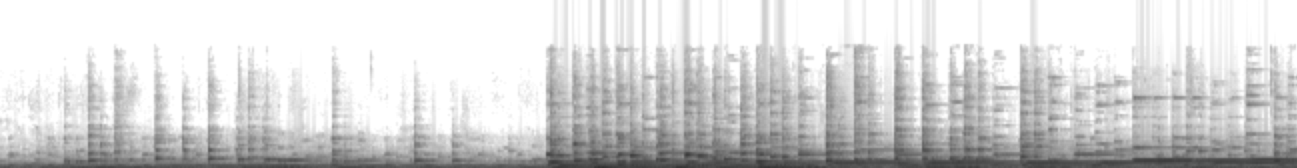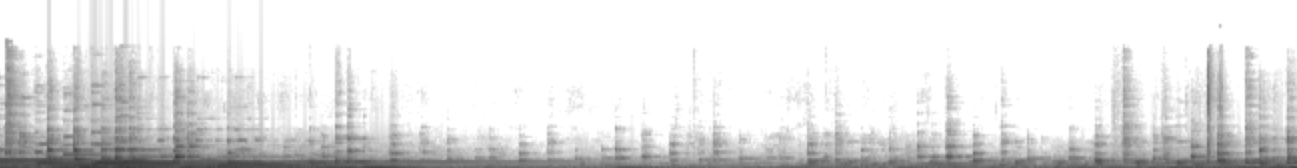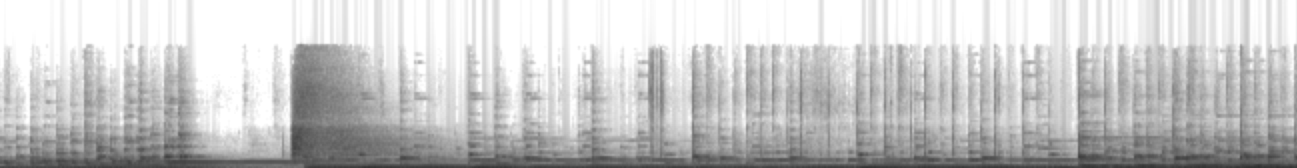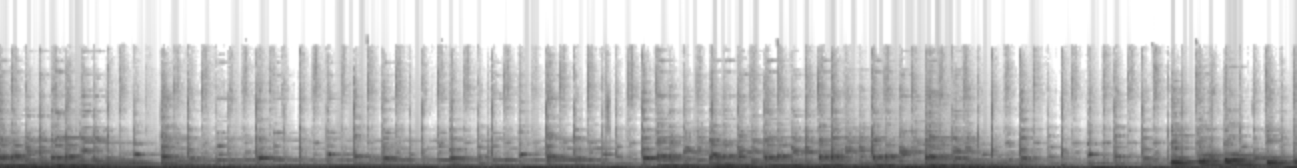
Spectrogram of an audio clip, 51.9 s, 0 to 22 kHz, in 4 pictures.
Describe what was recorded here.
Bumerang band (Zagreb, HR), gig. You can hear marimbas and various percussion instrument in a medieval solid rock amphitheater with a wooden roof. recording setup:omni, Marantz PMD 620 - portable SD/SDHC card recorder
